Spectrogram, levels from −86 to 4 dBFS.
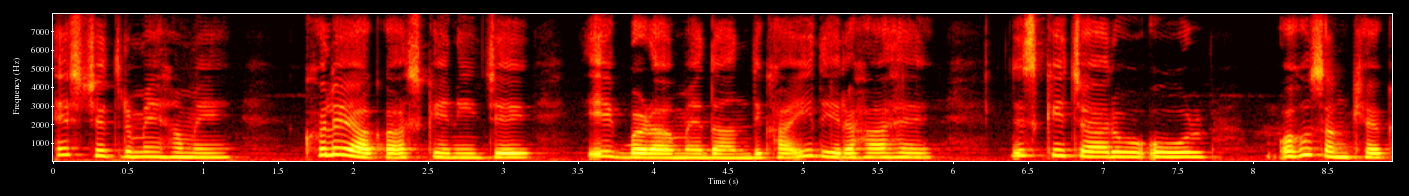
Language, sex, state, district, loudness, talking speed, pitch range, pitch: Hindi, female, Jharkhand, Jamtara, -17 LUFS, 130 wpm, 225-260 Hz, 230 Hz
